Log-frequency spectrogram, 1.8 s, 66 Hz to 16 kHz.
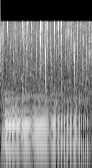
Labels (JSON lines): {"label": "biophony, grouper groan", "recorder": "SoundTrap 300"}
